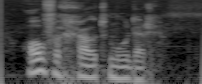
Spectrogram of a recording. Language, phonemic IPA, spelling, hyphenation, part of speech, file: Dutch, /ˈoːvərɣroːtˌmudər/, overgrootmoeder, over‧groot‧moe‧der, noun, Nl-overgrootmoeder.ogg
- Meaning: great-grandmother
